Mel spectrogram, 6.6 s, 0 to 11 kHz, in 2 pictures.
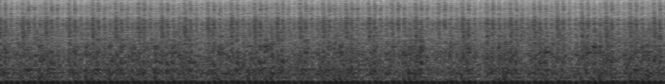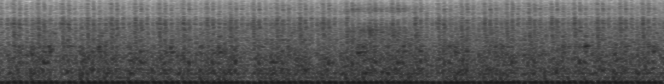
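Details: Rebuilt Minneapolis Moline 335 tractor engine, warm (gauge about 140°), tappet gaps readjusted warm: loud, low, lumpy beat with uneven pulses and no steady rhythm; running rough, not firing quite right.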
